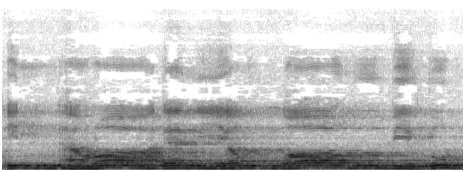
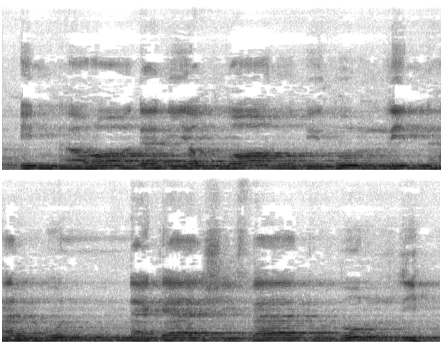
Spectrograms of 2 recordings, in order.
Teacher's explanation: Jadi ra pada perkataan bidhurrin kita baca nipis. Tarqiq dibaca nipis.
